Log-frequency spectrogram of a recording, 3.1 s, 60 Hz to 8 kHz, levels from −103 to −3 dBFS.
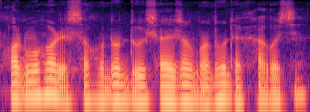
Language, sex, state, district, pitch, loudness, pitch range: Assamese, male, Assam, Sonitpur, 105 Hz, -20 LUFS, 100-115 Hz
